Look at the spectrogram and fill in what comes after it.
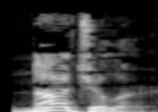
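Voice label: "nodular", British English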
